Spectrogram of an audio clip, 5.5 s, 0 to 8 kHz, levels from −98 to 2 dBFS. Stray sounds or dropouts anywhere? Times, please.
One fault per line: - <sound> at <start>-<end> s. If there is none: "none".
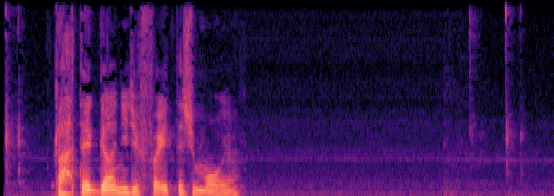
none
